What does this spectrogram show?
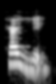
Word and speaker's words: cahier: And you've probably noticed already in learning French that the H is silent in French. So le cahier, we don't hear an H sound like we would hear in English. So cahier.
